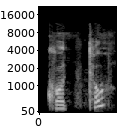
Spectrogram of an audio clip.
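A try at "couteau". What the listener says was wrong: Yes, kuto. OU is U, but EAU is letter O. So U-O. So we say kuto. Kuto, okay?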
